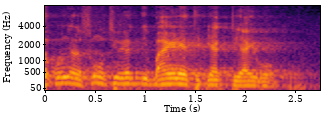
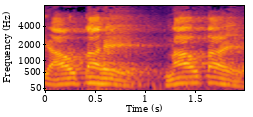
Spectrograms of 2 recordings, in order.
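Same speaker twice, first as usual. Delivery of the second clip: loud, raised mock reply to the visitor; wife's broken Hindi; 4 semitones higher, 5 dB louder, slower than usual. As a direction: call it out firmly in clumsy Gujarati-flavoured Hindi. Wife answers in broken Hindi. (પત્નીની ભાંગીતૂટી હિન્દીમાં મોટેથી જવાબ)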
